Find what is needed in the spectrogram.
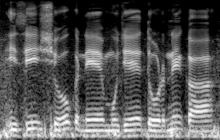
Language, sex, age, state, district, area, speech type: Urdu, male, 30-45, Uttar Pradesh, Muzaffarnagar, rural, spontaneous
